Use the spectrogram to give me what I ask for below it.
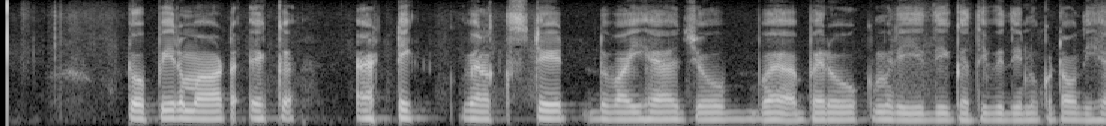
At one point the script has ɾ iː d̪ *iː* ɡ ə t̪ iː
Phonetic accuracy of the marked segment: correct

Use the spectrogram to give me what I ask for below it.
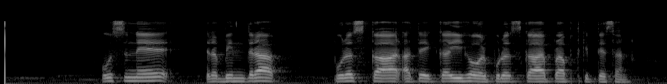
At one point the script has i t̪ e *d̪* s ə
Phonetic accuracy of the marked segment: incorrect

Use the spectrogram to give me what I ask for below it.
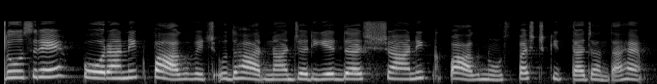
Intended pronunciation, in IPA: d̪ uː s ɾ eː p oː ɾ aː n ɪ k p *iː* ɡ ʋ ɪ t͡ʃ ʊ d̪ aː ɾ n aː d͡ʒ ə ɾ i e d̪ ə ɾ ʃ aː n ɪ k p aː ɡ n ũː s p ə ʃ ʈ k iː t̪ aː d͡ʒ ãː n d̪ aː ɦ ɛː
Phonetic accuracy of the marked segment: incorrect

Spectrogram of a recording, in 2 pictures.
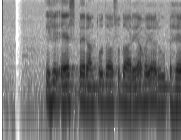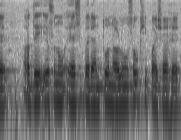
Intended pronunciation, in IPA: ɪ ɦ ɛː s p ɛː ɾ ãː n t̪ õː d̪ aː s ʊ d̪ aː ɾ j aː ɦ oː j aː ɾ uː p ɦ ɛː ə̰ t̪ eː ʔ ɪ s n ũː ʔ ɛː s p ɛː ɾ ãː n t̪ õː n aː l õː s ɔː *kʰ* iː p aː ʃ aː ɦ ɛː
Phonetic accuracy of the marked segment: correct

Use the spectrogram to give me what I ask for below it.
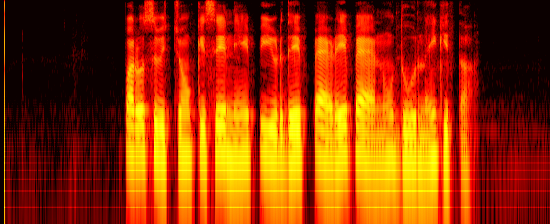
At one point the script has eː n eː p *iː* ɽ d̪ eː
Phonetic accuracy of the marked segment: correct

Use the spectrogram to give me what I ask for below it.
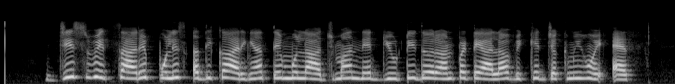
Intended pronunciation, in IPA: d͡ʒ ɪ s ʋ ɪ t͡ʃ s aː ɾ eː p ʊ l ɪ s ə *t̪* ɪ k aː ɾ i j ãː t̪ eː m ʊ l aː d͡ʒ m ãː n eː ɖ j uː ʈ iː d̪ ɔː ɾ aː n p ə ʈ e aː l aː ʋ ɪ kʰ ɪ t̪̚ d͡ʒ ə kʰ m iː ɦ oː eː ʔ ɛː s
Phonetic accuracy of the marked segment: incorrect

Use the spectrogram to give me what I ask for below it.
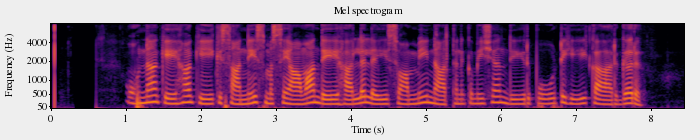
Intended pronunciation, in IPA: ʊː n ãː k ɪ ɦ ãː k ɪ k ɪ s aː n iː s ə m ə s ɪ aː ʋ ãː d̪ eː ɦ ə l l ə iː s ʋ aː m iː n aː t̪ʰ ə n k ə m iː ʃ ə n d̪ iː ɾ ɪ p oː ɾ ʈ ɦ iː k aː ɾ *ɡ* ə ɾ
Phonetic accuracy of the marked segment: correct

